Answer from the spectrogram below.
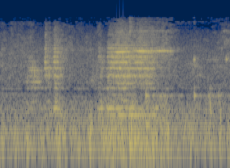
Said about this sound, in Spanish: El claxon del coche que acababa de sonar en la calle se repetiría tres veces más.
